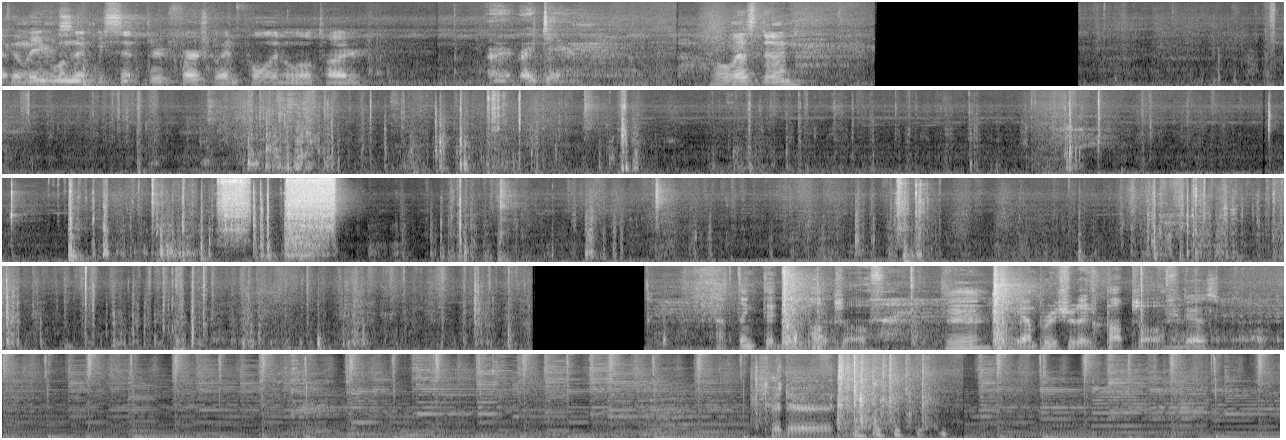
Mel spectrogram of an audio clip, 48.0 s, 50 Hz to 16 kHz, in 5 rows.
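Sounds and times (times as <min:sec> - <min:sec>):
handling clicks and knocks: 0:19.1 - 0:32.8, 0:44.0 - 0:45.7.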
